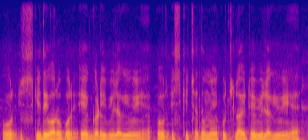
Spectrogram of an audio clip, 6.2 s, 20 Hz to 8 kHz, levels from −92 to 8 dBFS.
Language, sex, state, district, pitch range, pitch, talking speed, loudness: Hindi, male, Uttar Pradesh, Saharanpur, 115-130 Hz, 125 Hz, 195 wpm, -17 LUFS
